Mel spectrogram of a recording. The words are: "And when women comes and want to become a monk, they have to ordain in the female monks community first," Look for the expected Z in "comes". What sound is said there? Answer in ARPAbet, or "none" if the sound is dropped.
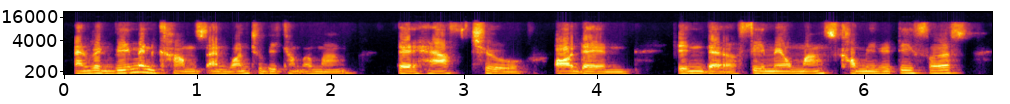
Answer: S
